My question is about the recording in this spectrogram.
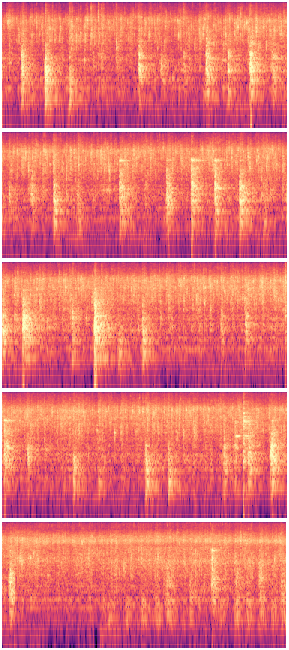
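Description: Fish steaks deep-frying in hot oil in a wok: a steady high sizzle with frequent irregular crackling pops.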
